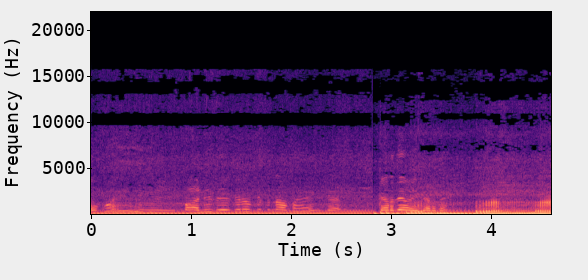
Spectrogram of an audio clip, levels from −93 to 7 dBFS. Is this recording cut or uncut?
cut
